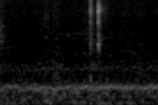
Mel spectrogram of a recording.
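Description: Near silence, with two faint clicks in quick succession just over a second in.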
